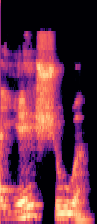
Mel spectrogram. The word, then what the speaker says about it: Yeshua: Que aí abreviou para Yeshua, né? Que aí você corta aqui O O ro, né? Você corta o ro Tá certo? E aí fica o Yeshua Ok?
